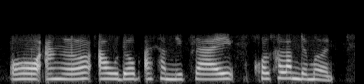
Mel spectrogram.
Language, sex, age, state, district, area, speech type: Bodo, female, 18-30, Assam, Baksa, rural, conversation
